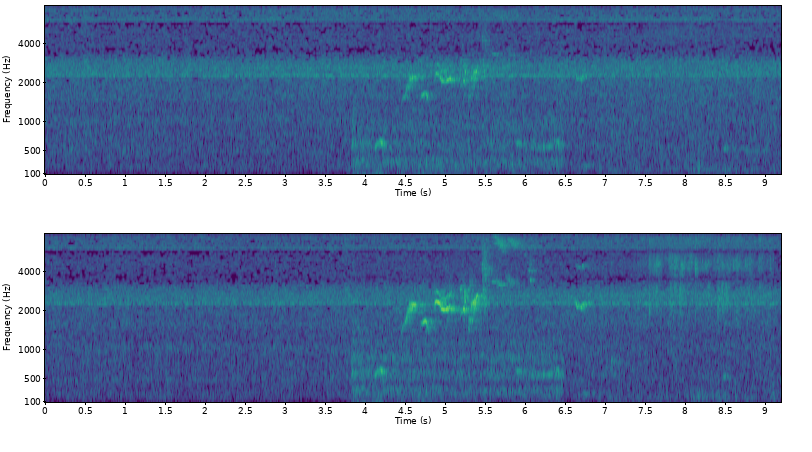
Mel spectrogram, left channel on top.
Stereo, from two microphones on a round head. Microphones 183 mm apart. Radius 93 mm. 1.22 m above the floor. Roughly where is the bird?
Right.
